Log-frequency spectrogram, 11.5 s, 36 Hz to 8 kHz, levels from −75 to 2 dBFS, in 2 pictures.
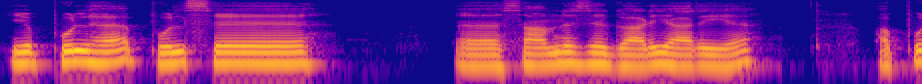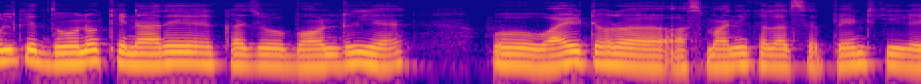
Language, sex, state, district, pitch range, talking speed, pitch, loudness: Hindi, male, Bihar, Samastipur, 120-140 Hz, 165 wpm, 130 Hz, -14 LUFS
